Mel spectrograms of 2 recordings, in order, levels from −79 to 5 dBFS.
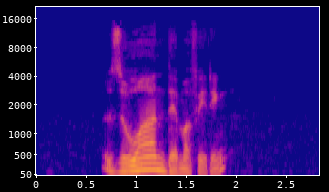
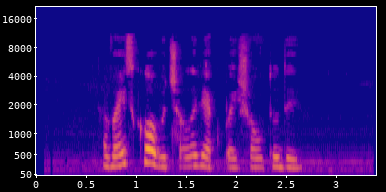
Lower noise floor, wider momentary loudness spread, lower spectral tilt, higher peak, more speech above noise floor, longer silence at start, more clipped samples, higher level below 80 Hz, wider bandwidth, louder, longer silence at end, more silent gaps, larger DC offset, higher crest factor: first, -68 dBFS vs -55 dBFS; about the same, 15 LU vs 14 LU; first, -6.5 dB/octave vs -3.5 dB/octave; about the same, -4 dBFS vs -6 dBFS; first, 48 dB vs 29 dB; about the same, 0.65 s vs 0.65 s; neither; first, -54 dBFS vs -70 dBFS; first, 15 kHz vs 11.5 kHz; first, -21 LUFS vs -26 LUFS; first, 0.95 s vs 0.75 s; neither; neither; about the same, 18 dB vs 22 dB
